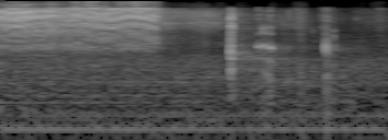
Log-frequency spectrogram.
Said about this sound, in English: I was supposed to spray it with Pam.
